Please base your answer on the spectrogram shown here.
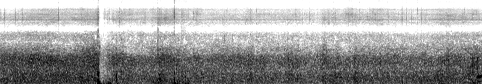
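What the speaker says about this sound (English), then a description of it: "Big waves." Big ocean waves crash and churn in a loud, continuous wash of surf noise, with a sharp impact thump early on and a rough, rolling rumble beneath.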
